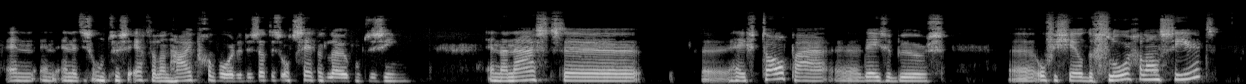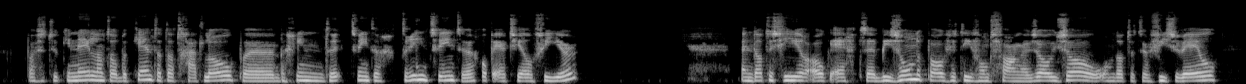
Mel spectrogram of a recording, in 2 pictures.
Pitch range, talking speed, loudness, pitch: 165-190 Hz, 150 wpm, -18 LUFS, 175 Hz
